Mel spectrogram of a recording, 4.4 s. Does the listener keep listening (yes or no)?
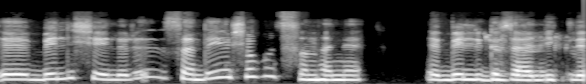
yes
